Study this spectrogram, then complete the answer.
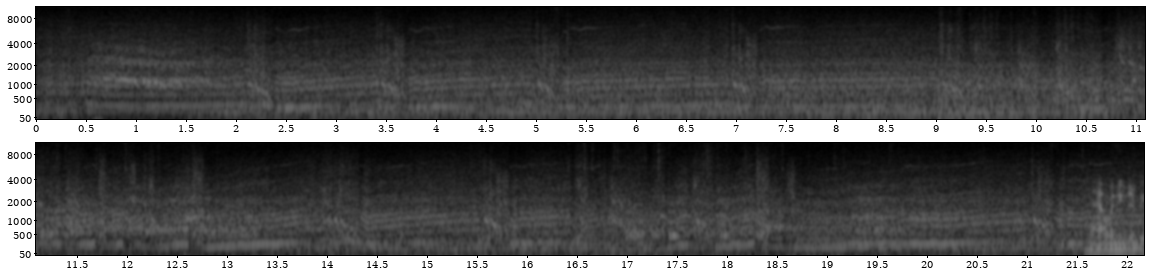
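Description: Rally car engine revving hard through gear changes in a Pikes Peak simulator event, with rising and falling engine pitch and tire squeal through corners. Loud and continuous for the whole stretch, with someone talking over it.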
